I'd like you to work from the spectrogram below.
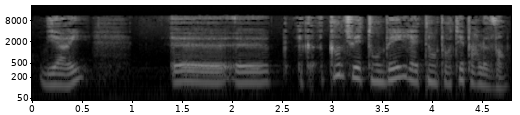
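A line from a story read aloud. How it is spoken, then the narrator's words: Hesitant tone. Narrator (French): répondit Hermione d'un ton hésitant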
